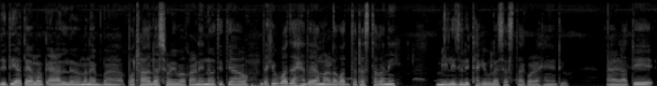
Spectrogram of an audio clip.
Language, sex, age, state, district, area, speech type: Assamese, male, 18-30, Assam, Golaghat, urban, spontaneous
